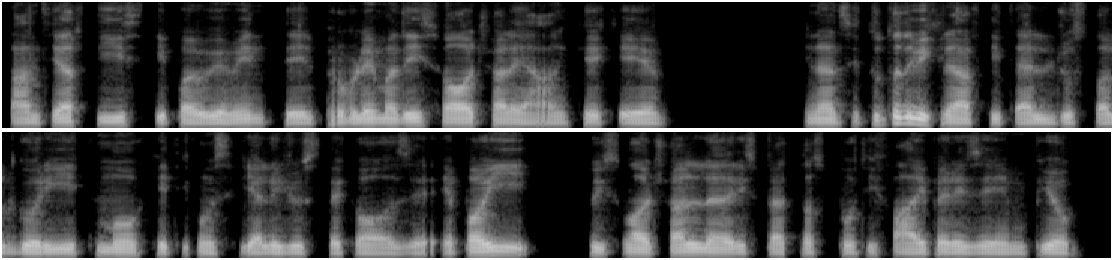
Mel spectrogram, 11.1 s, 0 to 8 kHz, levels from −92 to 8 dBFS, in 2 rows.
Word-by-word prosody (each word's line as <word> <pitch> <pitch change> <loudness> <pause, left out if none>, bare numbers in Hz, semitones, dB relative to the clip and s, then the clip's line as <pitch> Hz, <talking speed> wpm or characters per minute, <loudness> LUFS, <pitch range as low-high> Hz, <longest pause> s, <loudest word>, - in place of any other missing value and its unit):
tanti 80 0 -2
artisti, 85 0 -1
poi 70 -1 +2
ovviamente 75 +1 +1
il 75 0 0
problema 80 +1 +2
dei 85 +2 +3
social 80 -2 +1
è - - +1
anche 75 +2 -3
che, 75 -1 +1 0.7
innanzitutto, 80 0 0
devi - - +6
crearti 80 -2 -1
te 75 - -2
il 75 0 +1
giusto 70 - -4
algoritmo, 80 +2 +2
che - - -3
ti - - -15
consiglia 75 0 -2
le 75 0 +2
giuste 75 0 -3
cose. 70 +1 -2
E - - -5
poi, 90 +1 +3 0.2
sui - - -2
social, 85 +1 +2
rispetto 75 - -3
a - - -3
Spotify, 75 0 -3
per 75 0 +1
esempio, 75 +1 0
75 Hz, 180 wpm, -22 LUFS, 75-80 Hz, 0.7 s, devi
